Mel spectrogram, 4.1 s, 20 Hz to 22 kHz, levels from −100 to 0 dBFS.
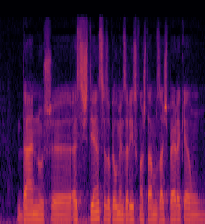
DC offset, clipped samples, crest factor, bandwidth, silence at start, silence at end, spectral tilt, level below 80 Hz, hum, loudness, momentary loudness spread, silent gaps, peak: under 0.1%; under 0.1%; 18 dB; 16 kHz; 0.35 s; 0 s; -4 dB/octave; -66 dBFS; none; -40 LUFS; 5 LU; none; -22 dBFS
